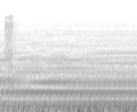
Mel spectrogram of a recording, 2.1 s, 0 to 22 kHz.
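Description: Energized three-phase transformer of a power distribution unit on 460-volt supply humming steadily, a mains hum with an even stack of overtones. A brief scrape of noise sounds right at the start.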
